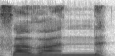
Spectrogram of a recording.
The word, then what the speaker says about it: savane: La savane, c'est bon. On ne prononce pas e à la fin.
